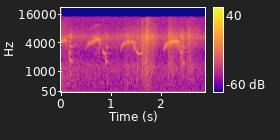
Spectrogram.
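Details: {'caption': 'Lesser spotted eagle at a nest in Estonia, 2 August 2020, as voles are delivered. A few high, bent whistled calls mixed with wing flapping and scuffling noises.'}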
